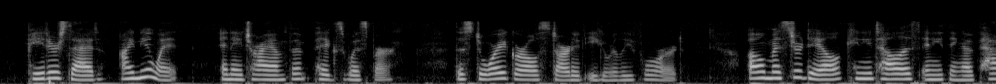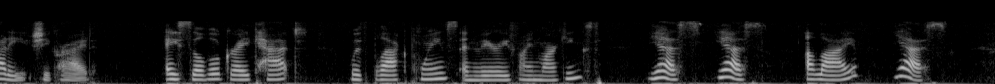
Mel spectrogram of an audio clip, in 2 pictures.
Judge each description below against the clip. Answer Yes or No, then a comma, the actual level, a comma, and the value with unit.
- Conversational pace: No, slow, 130 wpm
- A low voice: No, high, 230 Hz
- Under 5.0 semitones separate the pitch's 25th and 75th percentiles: Yes, average, 3.8 semitones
